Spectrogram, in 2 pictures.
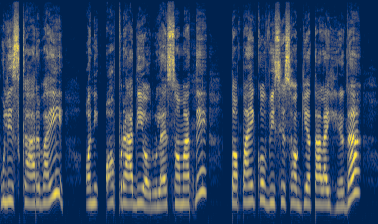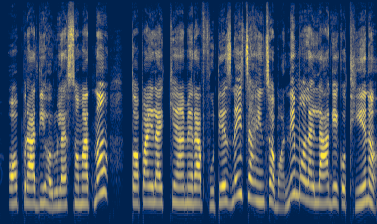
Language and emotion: Nepali, surprised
